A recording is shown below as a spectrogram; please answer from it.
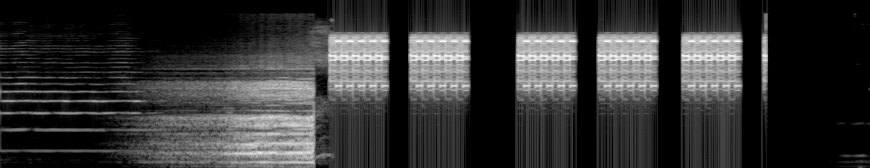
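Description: A held music drone swells into a loud rising rush that cuts off abruptly about three seconds in. Then a mobile phone rings: five short electronic rings grouped roughly in pairs, with a sixth cut short near the end as the call is answered.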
